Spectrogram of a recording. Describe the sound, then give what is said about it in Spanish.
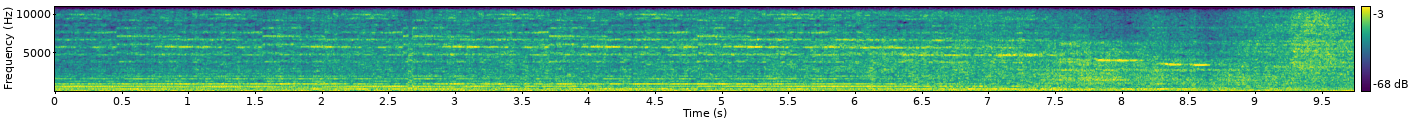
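A train brakes on its rails: a sustained, high metallic wheel squeal of steady pitch rides over a constant low rumble, loud and unbroken throughout, with no voices. “El tren frena a centímetros de Fontán.”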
